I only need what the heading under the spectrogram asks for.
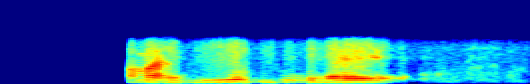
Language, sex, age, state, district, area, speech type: Hindi, female, 30-45, Uttar Pradesh, Pratapgarh, rural, conversation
